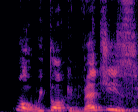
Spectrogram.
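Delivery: very loud, high, put-on Italian accent outburst. Retelling what a guy said while ordering a sub; retelling a sudden Italian accent. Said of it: "he just broke into an Italian accent and just goes".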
